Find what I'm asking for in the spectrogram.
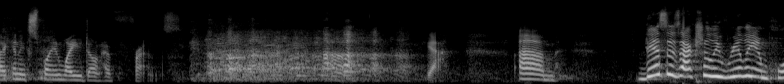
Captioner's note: laughter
